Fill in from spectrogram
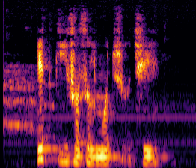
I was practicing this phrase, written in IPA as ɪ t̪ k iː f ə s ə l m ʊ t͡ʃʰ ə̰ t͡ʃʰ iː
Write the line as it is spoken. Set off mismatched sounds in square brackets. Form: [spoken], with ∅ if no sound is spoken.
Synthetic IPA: ɪ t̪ k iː f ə s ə l m ʊ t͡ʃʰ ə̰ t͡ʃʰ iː

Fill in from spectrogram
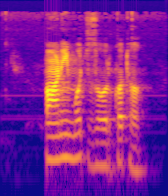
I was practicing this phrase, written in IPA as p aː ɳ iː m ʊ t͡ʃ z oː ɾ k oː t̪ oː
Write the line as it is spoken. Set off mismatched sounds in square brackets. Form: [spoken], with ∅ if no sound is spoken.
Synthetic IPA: p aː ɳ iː m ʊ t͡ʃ z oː ɾ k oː [t̪ʰ] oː

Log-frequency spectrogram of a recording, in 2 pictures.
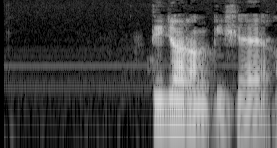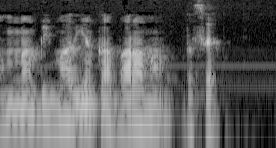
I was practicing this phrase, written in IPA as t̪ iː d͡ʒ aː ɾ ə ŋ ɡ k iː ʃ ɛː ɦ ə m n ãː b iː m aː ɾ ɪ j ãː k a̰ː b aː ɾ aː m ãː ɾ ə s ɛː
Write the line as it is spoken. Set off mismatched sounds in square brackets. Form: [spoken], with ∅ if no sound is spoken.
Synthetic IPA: t̪ iː d͡ʒ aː ɾ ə ŋ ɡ k iː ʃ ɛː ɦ ə m n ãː b iː m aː ɾ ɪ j ãː k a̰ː b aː ɾ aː m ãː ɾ ə s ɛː

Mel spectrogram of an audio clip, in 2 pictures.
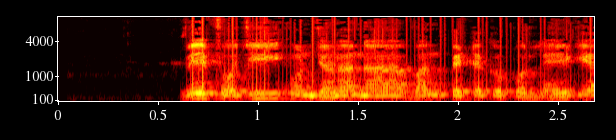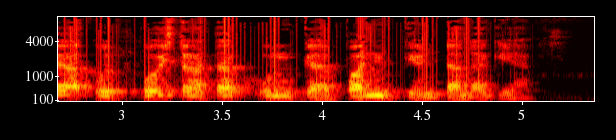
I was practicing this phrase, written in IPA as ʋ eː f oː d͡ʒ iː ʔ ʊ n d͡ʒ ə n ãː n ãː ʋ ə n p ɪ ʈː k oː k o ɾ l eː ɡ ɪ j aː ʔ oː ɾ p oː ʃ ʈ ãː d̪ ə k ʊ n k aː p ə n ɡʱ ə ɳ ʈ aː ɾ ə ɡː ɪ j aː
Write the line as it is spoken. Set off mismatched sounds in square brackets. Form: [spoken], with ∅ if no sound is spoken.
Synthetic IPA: ʋ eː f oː d͡ʒ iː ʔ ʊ n d͡ʒ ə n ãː n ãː ʋ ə n p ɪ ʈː k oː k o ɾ l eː ɡ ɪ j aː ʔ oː ɾ p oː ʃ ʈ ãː [t̪] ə k ʊ n k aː p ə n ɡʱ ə ɳ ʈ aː [l] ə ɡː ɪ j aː

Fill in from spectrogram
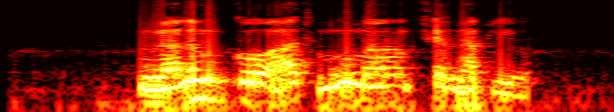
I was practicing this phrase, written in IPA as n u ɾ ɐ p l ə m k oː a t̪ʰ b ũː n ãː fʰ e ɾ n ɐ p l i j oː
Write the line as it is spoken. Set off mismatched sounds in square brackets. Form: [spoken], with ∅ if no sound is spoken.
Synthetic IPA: n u ɾ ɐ [∅] l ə m k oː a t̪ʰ [m] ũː [m] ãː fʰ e ɾ n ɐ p l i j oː

